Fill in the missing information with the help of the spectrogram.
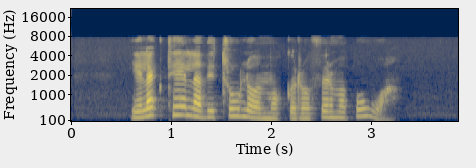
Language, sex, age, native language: Icelandic, female, 30-39, Icelandic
